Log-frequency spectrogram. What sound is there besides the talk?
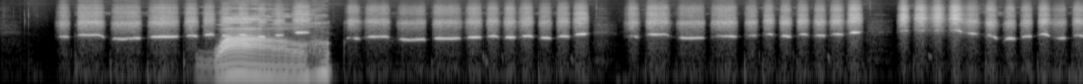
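whistling through teeth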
